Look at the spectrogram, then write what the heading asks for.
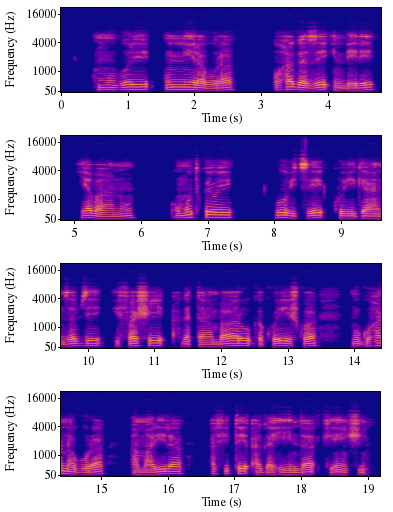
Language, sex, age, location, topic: Kinyarwanda, male, 18-24, Kigali, health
